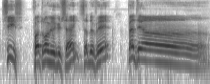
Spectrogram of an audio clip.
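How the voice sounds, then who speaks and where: High, bright-voiced rabbi teaching. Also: male voice, slow, creaky. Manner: animated, asks rhetorical questions to his listeners. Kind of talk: Torah lesson explaining numerology.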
